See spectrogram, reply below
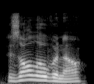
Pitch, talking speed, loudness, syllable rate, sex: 165 Hz, 315 wpm, -13 LUFS, 7.0 syllables/s, male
